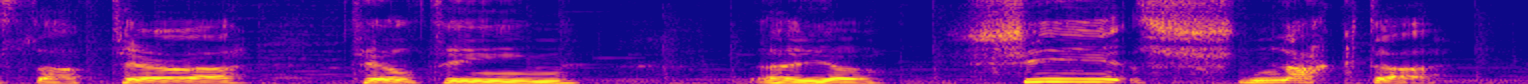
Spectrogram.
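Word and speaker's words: Sidhe Sneachta: Terra, Tiltine, you know, She Snakta was how this is pronounced, apparently. So it was very interesting looking up some of these words. Garrick. So She Snakta, though. I never would have guessed. So, but yeah, there's a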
